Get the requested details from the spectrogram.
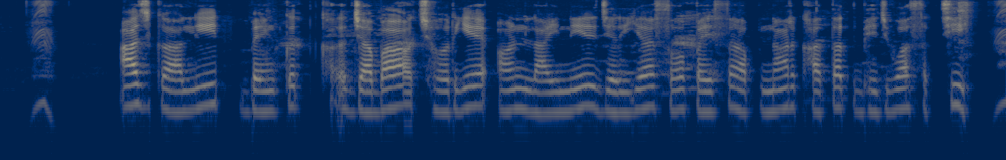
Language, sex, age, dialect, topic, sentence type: Magahi, female, 18-24, Northeastern/Surjapuri, banking, statement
